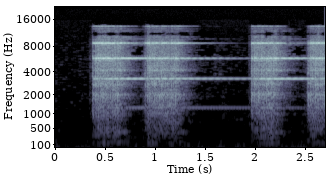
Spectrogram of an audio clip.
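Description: An old-style telephone bell rings loudly in two long bursts, with a brief pause between them and a sustained metallic tone running through, close by and with no voices.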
